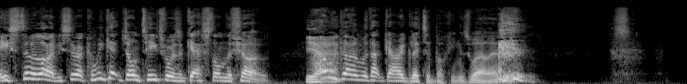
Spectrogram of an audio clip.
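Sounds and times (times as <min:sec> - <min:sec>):
speech: 0:00.0 - 0:05.4, 0:06.1 - 0:06.4
stifled sneeze or cough: 0:05.0 - 0:05.4.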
